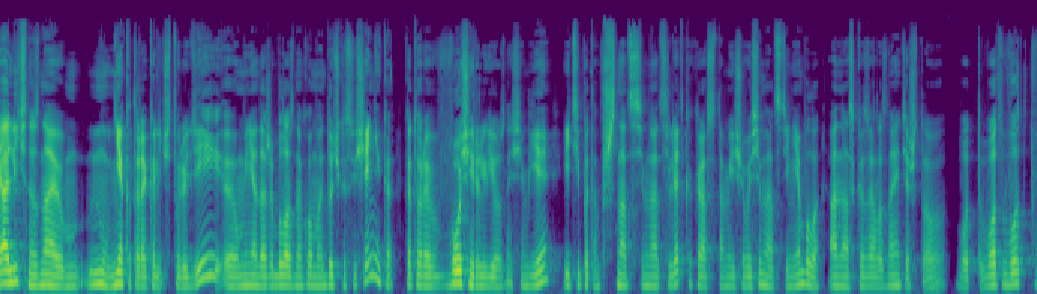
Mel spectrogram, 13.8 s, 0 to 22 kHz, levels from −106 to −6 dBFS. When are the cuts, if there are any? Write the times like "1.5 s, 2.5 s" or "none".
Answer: 5.3 s, 11.0 s, 12.7 s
